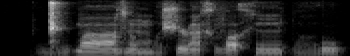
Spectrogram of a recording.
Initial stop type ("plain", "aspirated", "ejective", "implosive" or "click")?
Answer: click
